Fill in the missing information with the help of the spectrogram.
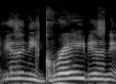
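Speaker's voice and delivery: high, excited gushing; Michael Bay. Retold or imitated. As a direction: imitate a thrilled director seeking agreement. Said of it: "he was just bouncing off the walls".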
